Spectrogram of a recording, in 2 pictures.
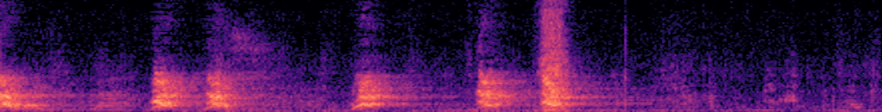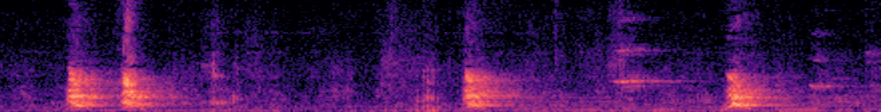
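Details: Beagle named Shiny barking while playing: a run of about ten short, sharp barks, roughly one per second, some louder than others, in a quiet indoor setting.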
